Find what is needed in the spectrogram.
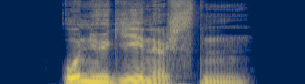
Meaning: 1. superlative degree of unhygienisch 2. inflection of unhygienisch: strong genitive masculine/neuter singular superlative degree
- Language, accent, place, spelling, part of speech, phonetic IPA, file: German, Germany, Berlin, unhygienischsten, adjective, [ˈʊnhyˌɡi̯eːnɪʃstn̩], De-unhygienischsten.ogg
